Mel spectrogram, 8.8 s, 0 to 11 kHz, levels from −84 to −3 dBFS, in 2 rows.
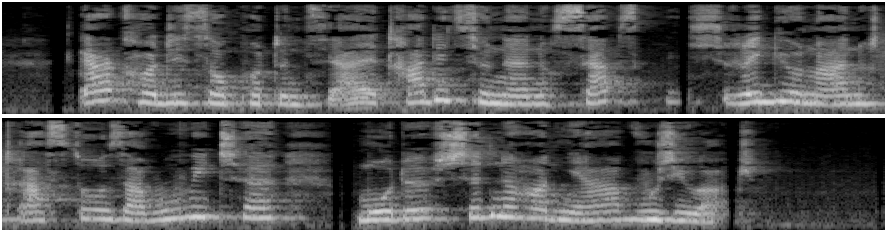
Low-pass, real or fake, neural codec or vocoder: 9.9 kHz; fake; vocoder, 48 kHz, 128 mel bands, Vocos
